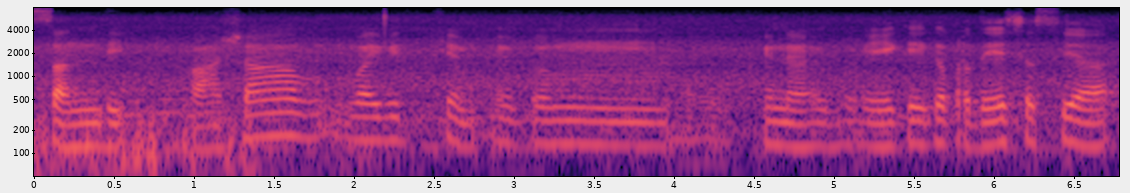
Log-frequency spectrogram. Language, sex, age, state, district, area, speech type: Sanskrit, male, 45-60, Kerala, Thiruvananthapuram, urban, spontaneous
